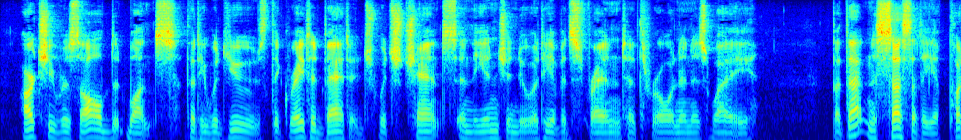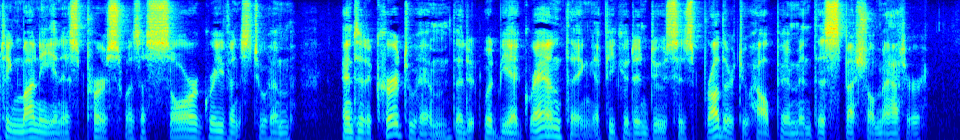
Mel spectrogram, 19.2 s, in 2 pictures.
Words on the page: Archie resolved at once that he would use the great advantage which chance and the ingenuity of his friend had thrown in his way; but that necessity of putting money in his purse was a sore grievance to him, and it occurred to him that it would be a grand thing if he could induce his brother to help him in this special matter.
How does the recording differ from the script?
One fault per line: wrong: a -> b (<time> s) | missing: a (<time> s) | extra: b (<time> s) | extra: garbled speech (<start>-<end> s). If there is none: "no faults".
no faults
